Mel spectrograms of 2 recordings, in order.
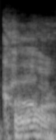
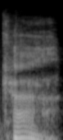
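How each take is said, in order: First: The final r is clearly pronounced. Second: The final r is dropped, Queens-style.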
